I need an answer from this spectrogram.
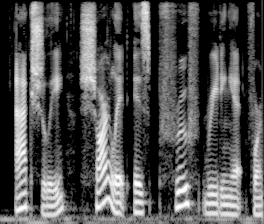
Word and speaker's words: Charlotte: a charlotte chandelier so charlotte even though it starts with ch and traditionally it has a ch sound and this situation is pronounced like an s sound okay so charlotte is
